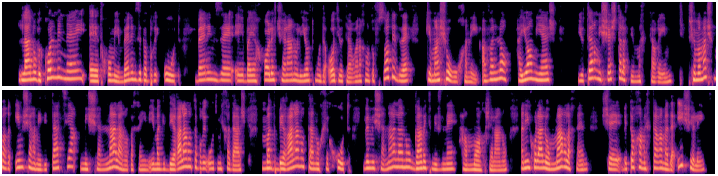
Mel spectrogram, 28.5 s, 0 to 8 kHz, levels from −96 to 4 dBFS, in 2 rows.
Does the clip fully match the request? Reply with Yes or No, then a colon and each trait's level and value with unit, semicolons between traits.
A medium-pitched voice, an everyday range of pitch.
No: high, 210 Hz; average, 4.1 semitones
